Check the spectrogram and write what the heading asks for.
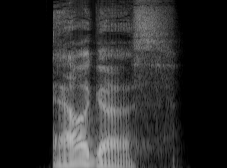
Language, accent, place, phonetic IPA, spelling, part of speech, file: German, Germany, Berlin, [ˈɛʁɡɐs], Ärgers, noun, De-Ärgers.ogg
- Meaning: genitive singular of Ärger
